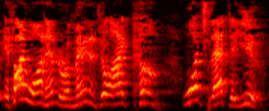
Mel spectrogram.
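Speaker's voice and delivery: acted exasperation on the edge of sarcasm; sarcastic. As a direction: say it loud and high, with a sarcastic edge. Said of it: "I'm sure this is full of sarcasm".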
